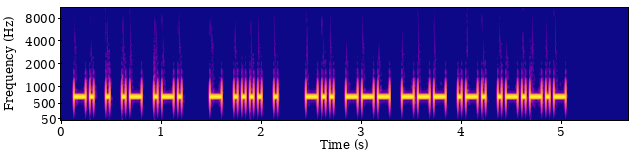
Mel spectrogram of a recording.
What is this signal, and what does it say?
Morse code, heard as a keyed tone, about 30 wpm, 700 Hz. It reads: NEAR THE DOOR.
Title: Sentences from Top 1000 Words - Review Part 2 - 30wpm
